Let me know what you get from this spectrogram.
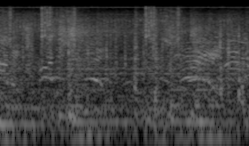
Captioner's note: car rumbling; hands thudding; press members shouting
